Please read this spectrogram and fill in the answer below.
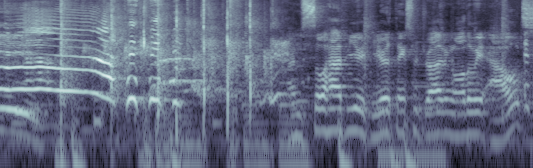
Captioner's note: applause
